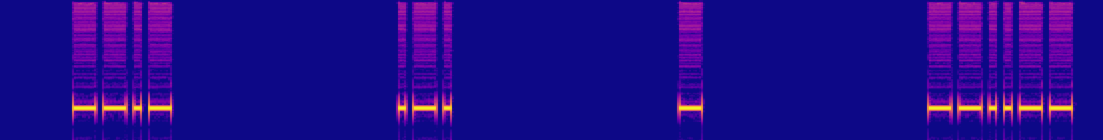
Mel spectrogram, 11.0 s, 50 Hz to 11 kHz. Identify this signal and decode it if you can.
Morse code, heard as a keyed tone, about 16 wpm, spaced as for 4 wpm, 800 Hz. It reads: QRT,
